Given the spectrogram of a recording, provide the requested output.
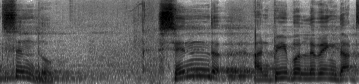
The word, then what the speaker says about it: Sindhu: Greeks, when they came, they could not pronounce Sa. So they, instead of Sindh, they called it Hind. Sapta Sindhu in Persia would be Hapta Hindu. Sapta Sindhu, you know. So they mispronounced it as Hindu. It should have been Sindhu.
